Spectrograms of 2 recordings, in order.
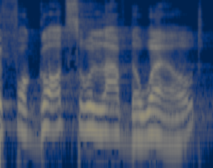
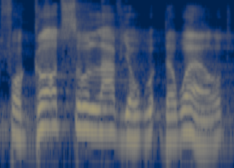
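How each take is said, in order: First: Slow, louder group recitation; congregation recitation. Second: Louder, emphatic recitation; say it like you mean it. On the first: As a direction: lead the church in reading it out. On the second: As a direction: declare it with conviction. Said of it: "Say it like you mean it". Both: Shown as a demonstration.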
